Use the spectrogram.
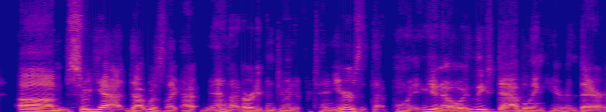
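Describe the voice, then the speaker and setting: A man talks at a medium pitch with a Californian accent. His intonation stays fairly even. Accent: Californian American. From Los Angeles, US. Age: 40s. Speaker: podcast host. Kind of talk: interview conversation.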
